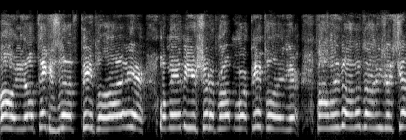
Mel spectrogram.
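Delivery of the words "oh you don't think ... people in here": mock very high, shrill, screeching, screaming rant. Retelling how the show's producer yelled at a comic: imitating someone screaming. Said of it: "starts screaming at the comic".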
